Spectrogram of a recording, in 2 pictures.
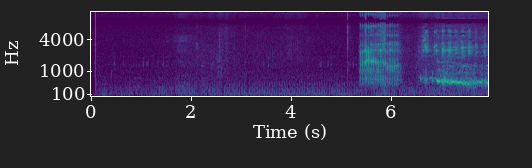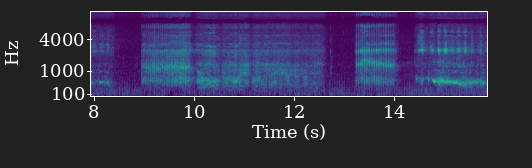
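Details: A sleeping pig, given as a birthday present, snoring after five quiet seconds: loud, rough breathing bursts alternate in and out, each a second or two long, with short silent gaps between.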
